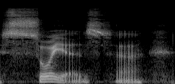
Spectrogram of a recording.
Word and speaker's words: Soyuz: audio space uh he started another microphone company soyuz i believe it's spelled s-o-y-u-z some very high-end microphones that recording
